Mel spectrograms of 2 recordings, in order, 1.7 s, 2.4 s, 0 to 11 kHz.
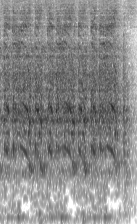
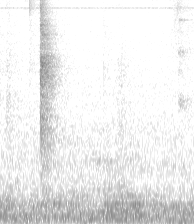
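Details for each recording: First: Custom Yamaha Banshee with 600cc sport bike engine swap, not run in a while, plugs pulled to check spark: rapid rhythmic cranking with a hissing puff each compression stroke, stopping abruptly; starter cranking with a spark plug removed, spark found in cylinder 2. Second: Custom Yamaha Banshee with 600cc sport bike engine swap, not run in a while, no tank fitted, choke on after freeing a leaking carburetor float: engine barks to life, holds a raspy high idle about three seconds, then dies suddenly; fuel starvation.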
